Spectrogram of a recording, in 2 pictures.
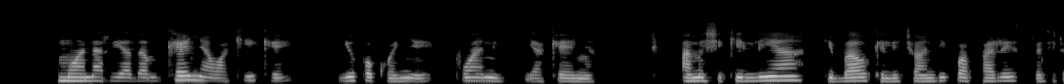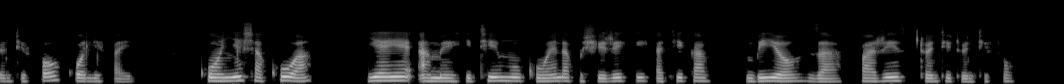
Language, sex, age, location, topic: Swahili, female, 25-35, Kisumu, education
